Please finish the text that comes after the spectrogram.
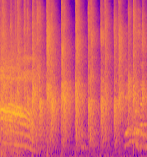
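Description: Applause from a small group: about a dozen crisp claps in a steady, even rhythm, loud and bright, with a brief vocal sound at the very start.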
